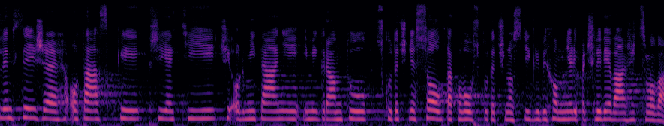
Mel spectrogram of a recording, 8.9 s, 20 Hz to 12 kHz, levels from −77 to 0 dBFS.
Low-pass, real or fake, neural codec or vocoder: 10.8 kHz; fake; codec, 44.1 kHz, 7.8 kbps, DAC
